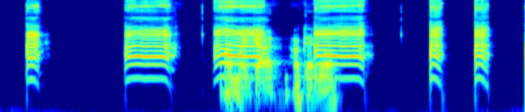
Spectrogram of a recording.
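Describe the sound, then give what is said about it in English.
A human voice imitates Morse code SOS, singing sustained harmonic tones in a pattern of short and long bursts separated by brief pauses, with no words spoken. “That's an SOS. Excellent. Created by yours truly in Morse code, in raw human voice.”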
